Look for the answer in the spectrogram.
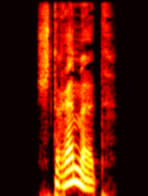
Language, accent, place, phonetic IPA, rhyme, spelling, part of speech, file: German, Germany, Berlin, [ˈʃtʁɛmət], -ɛmət, stremmet, verb, De-stremmet.ogg
- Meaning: second-person plural subjunctive I of stremmen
